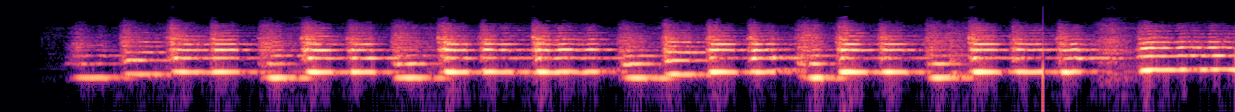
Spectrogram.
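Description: Bamboo kena, the Andean notched end-blown flute, playing a quick melody of short separate notes. Near the end it settles into one long held note.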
